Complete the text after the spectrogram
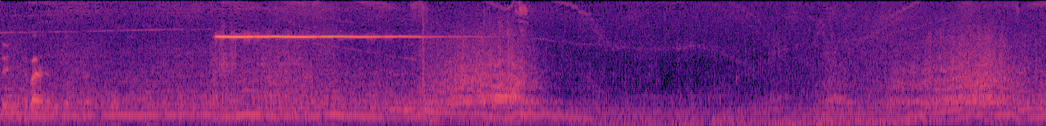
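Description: A racing car engine revs hard, rising and falling in pitch as the gears shift.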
